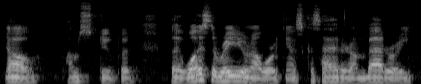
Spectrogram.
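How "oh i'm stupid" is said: ordinary delivery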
